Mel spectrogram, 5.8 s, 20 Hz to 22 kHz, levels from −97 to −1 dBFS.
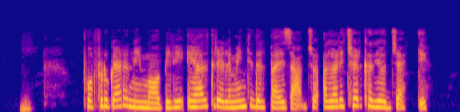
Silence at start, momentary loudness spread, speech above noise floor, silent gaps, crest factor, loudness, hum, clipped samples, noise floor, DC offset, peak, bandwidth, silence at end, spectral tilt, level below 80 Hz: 0.25 s; 9 LU; 42 dB; none; 14 dB; -15 LUFS; none; under 0.1%; -56 dBFS; under 0.1%; -2 dBFS; 7.8 kHz; 0.4 s; -7 dB/octave; -56 dBFS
